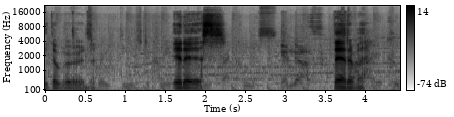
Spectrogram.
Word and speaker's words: Terve: Alright, so for anyone wondering how you actually say the word, it is Terve. Terve.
